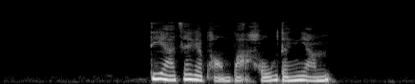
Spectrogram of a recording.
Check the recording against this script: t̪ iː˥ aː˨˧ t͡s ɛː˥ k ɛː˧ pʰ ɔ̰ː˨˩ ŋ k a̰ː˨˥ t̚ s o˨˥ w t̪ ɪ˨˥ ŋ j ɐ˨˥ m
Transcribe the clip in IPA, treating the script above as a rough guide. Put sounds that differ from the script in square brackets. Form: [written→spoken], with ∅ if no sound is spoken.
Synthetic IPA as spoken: t̪ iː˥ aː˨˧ t͡s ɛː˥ k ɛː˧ pʰ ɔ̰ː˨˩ ŋ [k→p] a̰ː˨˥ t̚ [s→h] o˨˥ w t̪ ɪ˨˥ ŋ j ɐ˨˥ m

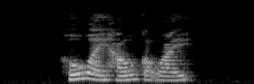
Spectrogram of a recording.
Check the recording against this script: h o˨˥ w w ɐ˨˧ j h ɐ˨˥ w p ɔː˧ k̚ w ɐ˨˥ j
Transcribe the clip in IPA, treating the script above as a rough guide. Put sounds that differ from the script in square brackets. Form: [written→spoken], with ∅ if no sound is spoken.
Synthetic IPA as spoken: h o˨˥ w w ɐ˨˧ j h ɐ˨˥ w [p→k] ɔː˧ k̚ w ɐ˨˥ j

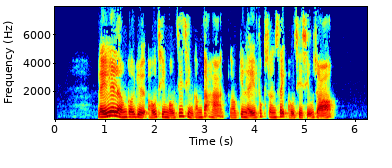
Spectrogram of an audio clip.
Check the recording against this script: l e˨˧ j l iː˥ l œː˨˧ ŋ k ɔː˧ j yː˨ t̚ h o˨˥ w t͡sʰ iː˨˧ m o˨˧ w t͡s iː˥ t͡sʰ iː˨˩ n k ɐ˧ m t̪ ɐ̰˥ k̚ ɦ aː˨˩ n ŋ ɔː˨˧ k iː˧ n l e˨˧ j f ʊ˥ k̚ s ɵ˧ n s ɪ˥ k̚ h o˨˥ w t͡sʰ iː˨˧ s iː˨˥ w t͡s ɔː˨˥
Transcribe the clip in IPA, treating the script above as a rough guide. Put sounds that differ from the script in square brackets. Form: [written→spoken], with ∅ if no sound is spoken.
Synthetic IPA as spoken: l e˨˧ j l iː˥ l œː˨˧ ŋ k ɔː˧ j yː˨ t̚ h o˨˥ w t͡sʰ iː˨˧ m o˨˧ w t͡s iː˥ t͡sʰ iː˨˩ n k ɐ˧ m t̪ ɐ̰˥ k̚ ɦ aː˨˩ n ŋ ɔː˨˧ k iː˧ n l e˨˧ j f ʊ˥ k̚ s ɵ˧ n s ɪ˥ k̚ h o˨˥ w t͡sʰ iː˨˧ s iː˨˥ w t͡s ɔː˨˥

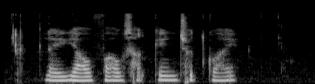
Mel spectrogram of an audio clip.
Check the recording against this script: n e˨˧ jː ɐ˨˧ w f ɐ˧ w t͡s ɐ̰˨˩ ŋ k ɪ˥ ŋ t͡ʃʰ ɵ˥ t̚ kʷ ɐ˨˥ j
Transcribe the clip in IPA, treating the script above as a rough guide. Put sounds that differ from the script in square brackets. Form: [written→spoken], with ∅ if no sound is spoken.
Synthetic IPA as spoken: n e˨˧ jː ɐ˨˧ w f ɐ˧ w [t͡s→t͡sʰ] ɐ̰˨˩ ŋ k ɪ˥ ŋ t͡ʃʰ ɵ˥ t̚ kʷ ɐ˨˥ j

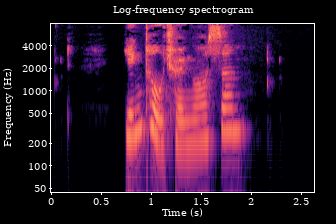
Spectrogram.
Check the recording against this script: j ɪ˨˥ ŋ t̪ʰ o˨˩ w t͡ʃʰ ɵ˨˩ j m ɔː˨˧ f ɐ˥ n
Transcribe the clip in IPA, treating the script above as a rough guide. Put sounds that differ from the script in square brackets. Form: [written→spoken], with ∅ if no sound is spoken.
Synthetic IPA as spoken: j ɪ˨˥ ŋ t̪ʰ o˨˩ w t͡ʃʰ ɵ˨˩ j [m→ŋ] ɔː˨˧ [f→s] ɐ˥ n

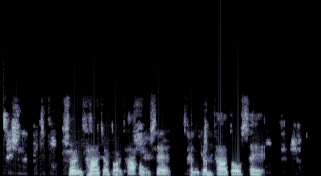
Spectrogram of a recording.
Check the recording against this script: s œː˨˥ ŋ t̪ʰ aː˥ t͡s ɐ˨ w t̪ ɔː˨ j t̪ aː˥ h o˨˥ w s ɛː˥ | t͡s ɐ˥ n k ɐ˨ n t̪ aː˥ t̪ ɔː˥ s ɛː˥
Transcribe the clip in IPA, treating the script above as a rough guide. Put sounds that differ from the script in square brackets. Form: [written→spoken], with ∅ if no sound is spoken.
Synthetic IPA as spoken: s œː˨˥ ŋ t̪ʰ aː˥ t͡s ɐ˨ w t̪ ɔː˨ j [t̪→t̪ʰ] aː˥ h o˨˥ w s ɛː˥ | [t͡s→t͡sʰ] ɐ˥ n k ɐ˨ n [t̪→t̪ʰ] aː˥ t̪ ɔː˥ s ɛː˥

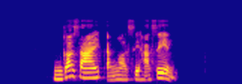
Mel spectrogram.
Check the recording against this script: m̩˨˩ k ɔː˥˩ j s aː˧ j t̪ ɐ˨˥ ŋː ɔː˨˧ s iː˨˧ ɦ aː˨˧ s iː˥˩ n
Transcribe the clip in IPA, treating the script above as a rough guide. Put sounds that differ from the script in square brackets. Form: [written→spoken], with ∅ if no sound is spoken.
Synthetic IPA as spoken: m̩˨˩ k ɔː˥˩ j s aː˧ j t̪ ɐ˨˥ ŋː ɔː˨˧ s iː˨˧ ɦ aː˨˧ s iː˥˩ n

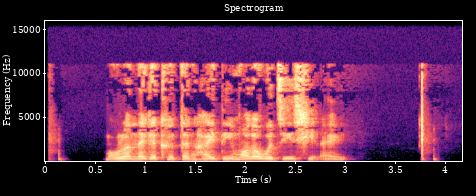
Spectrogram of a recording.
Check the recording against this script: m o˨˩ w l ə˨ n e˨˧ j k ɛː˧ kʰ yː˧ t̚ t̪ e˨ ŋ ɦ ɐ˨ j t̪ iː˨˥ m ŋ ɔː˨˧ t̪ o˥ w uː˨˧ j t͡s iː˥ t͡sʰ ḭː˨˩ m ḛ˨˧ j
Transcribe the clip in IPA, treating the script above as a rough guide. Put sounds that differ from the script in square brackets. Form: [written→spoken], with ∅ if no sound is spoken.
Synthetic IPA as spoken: m o˨˩ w l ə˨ n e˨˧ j k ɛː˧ kʰ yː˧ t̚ t̪ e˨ ŋ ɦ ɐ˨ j t̪ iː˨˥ m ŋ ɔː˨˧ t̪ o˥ w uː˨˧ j t͡s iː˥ t͡sʰ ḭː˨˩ [m→n] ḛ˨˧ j

